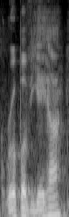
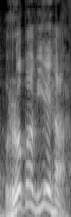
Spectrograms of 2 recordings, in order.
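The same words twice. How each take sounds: First: It is said with an English accent. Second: It is said with a Spanish accent.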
